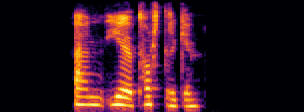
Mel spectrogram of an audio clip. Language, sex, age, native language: Icelandic, female, 20-29, Icelandic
